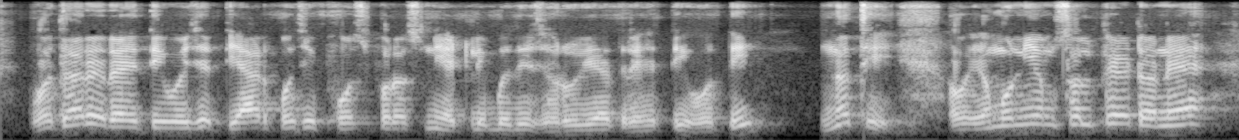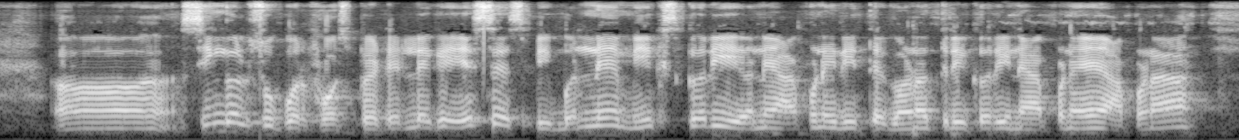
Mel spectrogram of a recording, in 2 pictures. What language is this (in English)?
Gujarati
